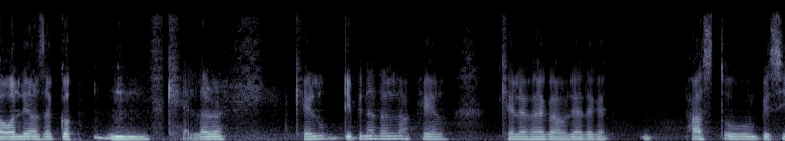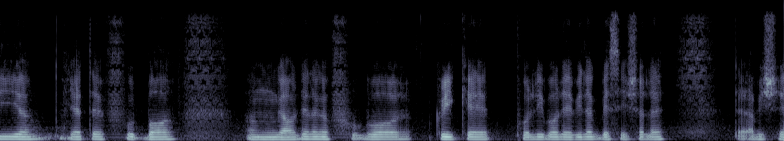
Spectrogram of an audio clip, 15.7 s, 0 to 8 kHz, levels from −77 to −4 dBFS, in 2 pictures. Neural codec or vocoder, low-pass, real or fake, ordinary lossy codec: codec, 16 kHz, 0.4 kbps, LongCat-Audio-Codec; 7.2 kHz; fake; none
